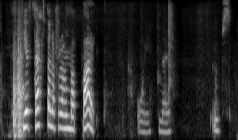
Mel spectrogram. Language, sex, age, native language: Icelandic, female, 11, Icelandic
